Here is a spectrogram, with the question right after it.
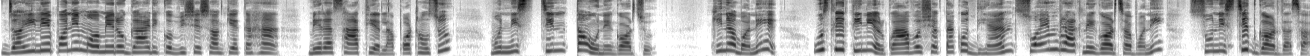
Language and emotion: Nepali, happy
